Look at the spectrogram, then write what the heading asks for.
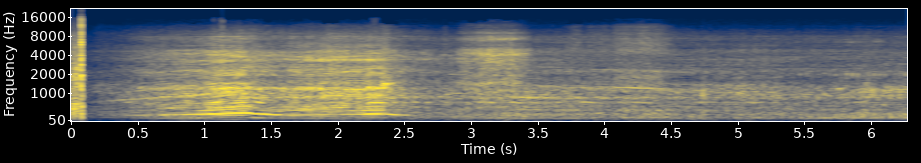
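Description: KTM Duke motorcycle's single-cylinder engine accelerating away, its note rising, dipping briefly at a gear change, then rising again. About two and a half seconds in it eases off into a steady low hum with wind noise.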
